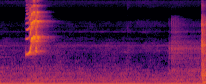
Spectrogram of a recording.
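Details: A cockatiel sitting inside a fridge because of excessive heat gives one loud, rising, harsh screech, followed by soft rustling and clatter.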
